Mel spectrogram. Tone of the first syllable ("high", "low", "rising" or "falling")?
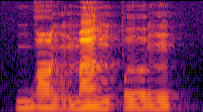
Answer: falling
